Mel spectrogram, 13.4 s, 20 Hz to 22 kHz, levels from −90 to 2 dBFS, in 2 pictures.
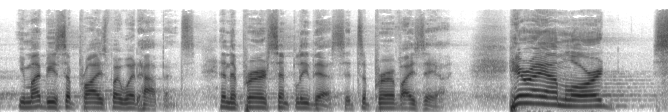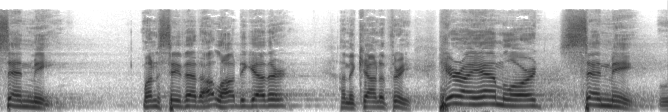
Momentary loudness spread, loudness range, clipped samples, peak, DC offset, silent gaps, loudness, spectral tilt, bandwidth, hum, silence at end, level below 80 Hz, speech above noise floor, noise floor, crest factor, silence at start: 14 LU; 5 LU; under 0.1%; -2 dBFS; under 0.1%; none; -16 LUFS; -3.5 dB/octave; 16 kHz; none; 0 s; -48 dBFS; 34 dB; -51 dBFS; 16 dB; 0 s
